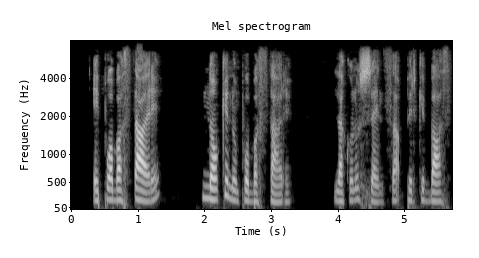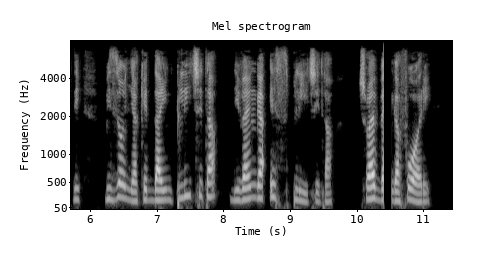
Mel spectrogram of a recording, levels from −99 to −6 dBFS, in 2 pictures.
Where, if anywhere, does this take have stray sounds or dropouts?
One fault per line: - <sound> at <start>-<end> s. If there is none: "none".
- dropout at 10.4-10.5 s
